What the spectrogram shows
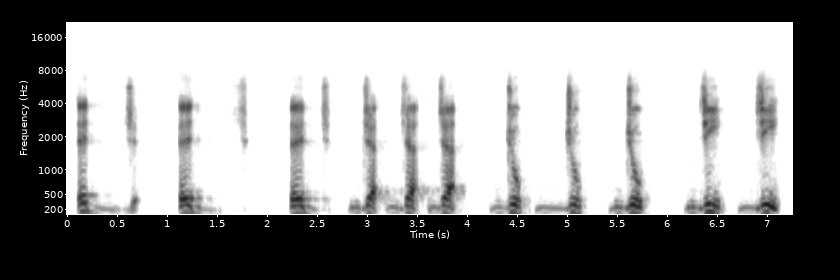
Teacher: الجيم من وسط اللسان مع وسط الحنك الأعلى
